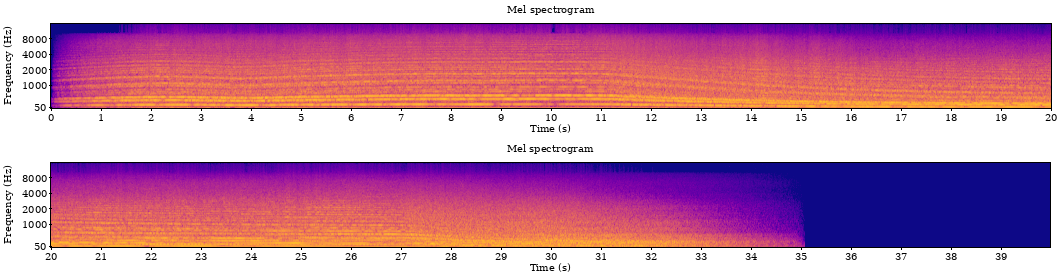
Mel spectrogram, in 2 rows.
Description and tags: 3 Toned Mega Siren of Doom
An approximation of a 3-toned engine powered/blower stationary air raid siren so powerful that it has to be set on a hill at least 2 miles from a population center. Based on a Chrysler engine powered siren.
air, air-raid-siren, civil, defense, doom, raid, siren, warning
